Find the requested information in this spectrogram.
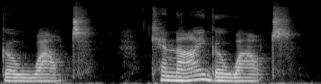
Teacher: There's a w appearing here. It's linking from vowel to vowel sound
